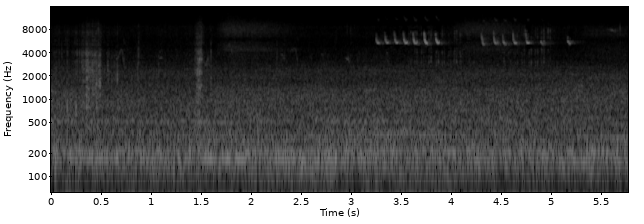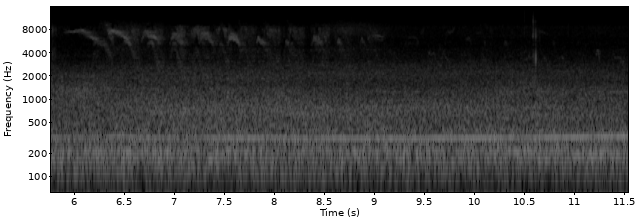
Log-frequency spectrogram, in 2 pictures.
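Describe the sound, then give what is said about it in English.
A steady, low drone of an airplane that is about to make a drop passes overhead outdoors, filling the background while a few birds chirp and trill faintly on top. “You think that airplane's going to drop some sand?”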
